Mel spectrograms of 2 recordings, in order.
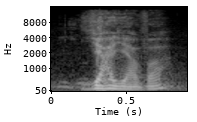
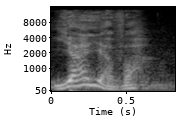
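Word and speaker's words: YAHYAHVAH: et donc c'est bien la vraie prononciation de son nom yayava voilà le ya et voilà la suite après y yava voilà et vous voyez bien que c'est bien son nom d'invocation qui est yayava donc voilà le nom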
